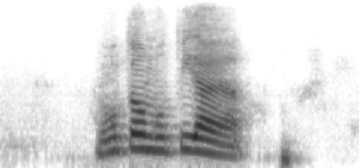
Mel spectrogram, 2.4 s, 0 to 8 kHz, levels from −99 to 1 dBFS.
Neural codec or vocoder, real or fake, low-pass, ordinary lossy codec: codec, 16 kHz, 0.5 kbps, X-Codec, HuBERT features, trained on LibriSpeech; fake; 7.2 kHz; Opus, 32 kbps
